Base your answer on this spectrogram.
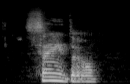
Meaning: third-person plural simple future of ceindre
- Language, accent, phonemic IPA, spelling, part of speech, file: French, Canada, /sɛ̃.dʁɔ̃/, ceindront, verb, LL-Q150 (fra)-ceindront.wav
